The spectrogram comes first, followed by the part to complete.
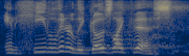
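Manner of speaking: usual speaking voice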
